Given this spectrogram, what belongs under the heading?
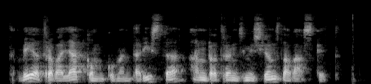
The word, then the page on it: comentarista: Catalan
